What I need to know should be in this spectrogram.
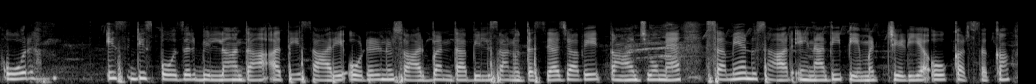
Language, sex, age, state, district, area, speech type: Punjabi, female, 18-30, Punjab, Pathankot, rural, spontaneous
